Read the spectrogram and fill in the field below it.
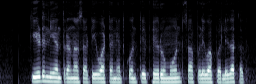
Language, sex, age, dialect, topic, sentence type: Marathi, male, 18-24, Standard Marathi, agriculture, question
